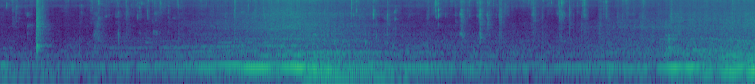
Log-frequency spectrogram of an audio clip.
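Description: A person chewing raw lalapan close to the microphone: a low rumble that swells and fades with the chewing, with scattered sharp clicks.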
